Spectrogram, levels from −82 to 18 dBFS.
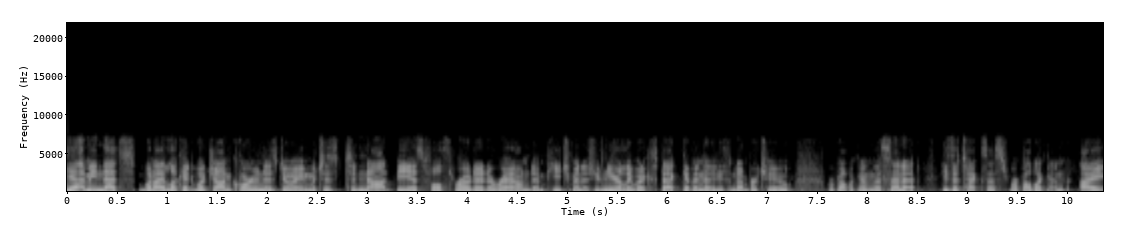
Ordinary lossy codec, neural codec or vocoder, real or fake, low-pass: Opus, 24 kbps; none; real; 7.2 kHz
